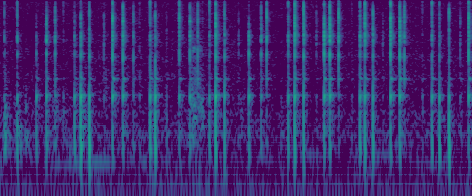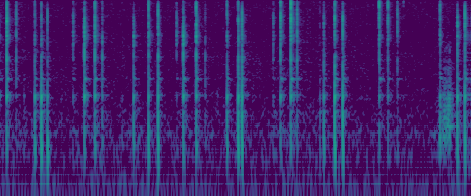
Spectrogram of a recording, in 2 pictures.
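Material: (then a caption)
Plastic. A medium white opaque cylindrical plastic coconut oil jar, hollow and held upright in both hands, is tapped and drummed with long dark-painted nails and fingertips. Quick, dry, hollow taps land in irregular bursts, each dying out almost instantly, with a dull low body and little brightness.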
